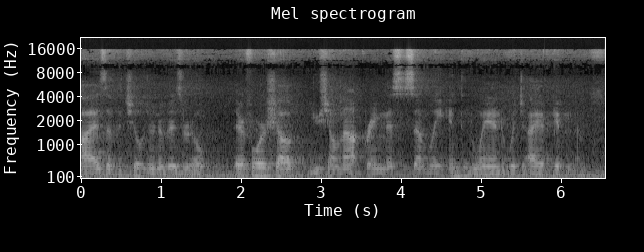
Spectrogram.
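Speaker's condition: No condition

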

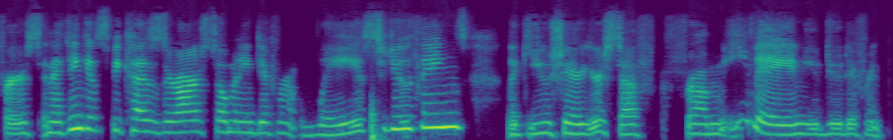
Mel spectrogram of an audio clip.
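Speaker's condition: No condition

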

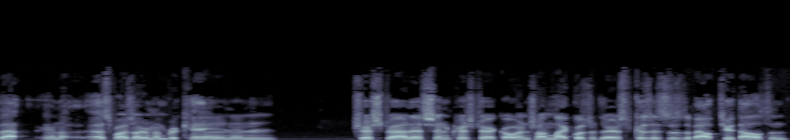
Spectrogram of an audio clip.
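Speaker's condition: Cerebral palsy, physical only

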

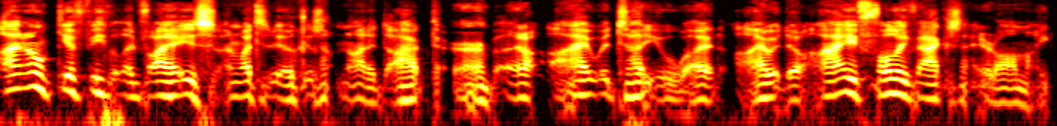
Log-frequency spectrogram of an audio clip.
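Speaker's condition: Spasmodic dystonia; voice affected

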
